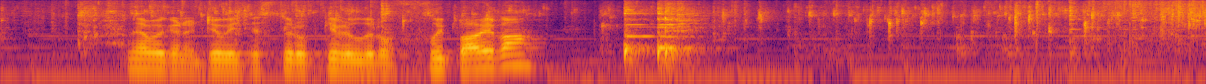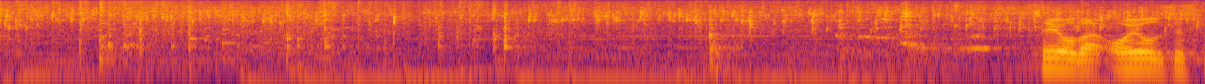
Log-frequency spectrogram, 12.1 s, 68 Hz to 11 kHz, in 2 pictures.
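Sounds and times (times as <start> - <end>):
omelette sizzling in oil: 0.0 - 12.0
metal spoon clicking on pan: 6.4 - 8.8.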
